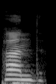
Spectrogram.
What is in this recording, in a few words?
"pand", Archi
